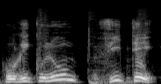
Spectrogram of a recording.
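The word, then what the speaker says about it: curriculum vitae: En français courant, on prononce souvent curriculum vite.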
